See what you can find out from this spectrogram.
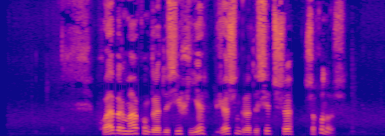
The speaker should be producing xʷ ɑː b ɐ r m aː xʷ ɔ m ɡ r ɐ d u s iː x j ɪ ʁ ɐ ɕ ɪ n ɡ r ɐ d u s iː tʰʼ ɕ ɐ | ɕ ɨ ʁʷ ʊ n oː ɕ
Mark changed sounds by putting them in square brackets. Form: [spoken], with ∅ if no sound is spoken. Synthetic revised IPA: xʷ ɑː b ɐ r m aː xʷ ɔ m ɡ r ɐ d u s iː x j ɪ [ʒ] ɐ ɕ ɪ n ɡ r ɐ d u s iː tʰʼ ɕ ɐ | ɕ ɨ [χʷ] ʊ n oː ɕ

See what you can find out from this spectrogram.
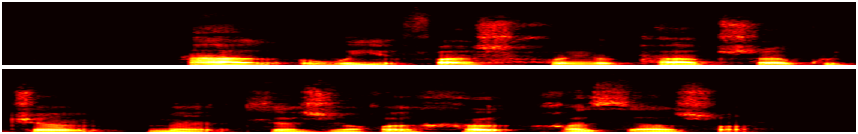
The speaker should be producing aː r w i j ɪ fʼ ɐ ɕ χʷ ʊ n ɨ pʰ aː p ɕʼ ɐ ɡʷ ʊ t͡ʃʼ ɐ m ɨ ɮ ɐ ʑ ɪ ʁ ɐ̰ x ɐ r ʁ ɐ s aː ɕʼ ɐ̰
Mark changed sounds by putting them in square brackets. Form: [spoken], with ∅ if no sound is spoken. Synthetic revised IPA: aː r w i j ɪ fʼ ɐ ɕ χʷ ʊ n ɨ pʰ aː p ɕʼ ɐ ɡʷ ʊ t͡ʃʼ ɐ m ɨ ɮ ɐ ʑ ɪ ʁ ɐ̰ x ɐ r ʁ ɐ [z] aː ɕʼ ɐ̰

